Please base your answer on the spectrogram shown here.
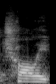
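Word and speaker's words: Chawly: You guys can check it out anyway, but yeah, and people always say, how do you say, because I said the Charlie Changer, and people are like, the Holly Changer, the Collie Changer, what are you saying, Jeff?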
